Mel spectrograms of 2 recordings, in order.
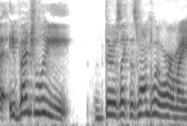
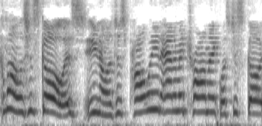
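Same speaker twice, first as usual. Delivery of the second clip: nervous coaxing; 6 semitones higher, faster than usual. Retold or imitated. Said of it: "she's just like".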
